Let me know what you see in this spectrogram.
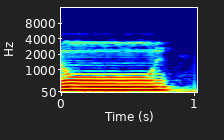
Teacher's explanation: النون عندما تقول نون، تمام، نصفه يخرج من اللسان ونصفه يخرج من الأنف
